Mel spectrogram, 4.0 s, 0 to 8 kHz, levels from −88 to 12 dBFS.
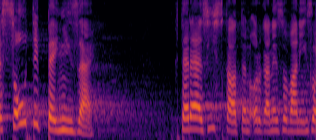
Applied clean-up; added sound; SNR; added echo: none; none; none; none.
